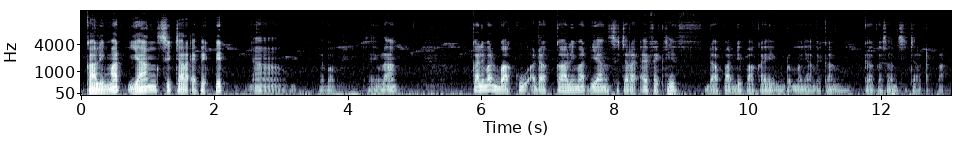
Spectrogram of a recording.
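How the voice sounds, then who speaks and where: A man giving a grammar lesson, reading out word pairs slowly and restating each point. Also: sits low, vocal fry, a bit bright, breathy edge. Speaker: teacher. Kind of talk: classroom-style grammar lesson.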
